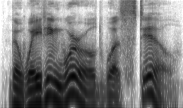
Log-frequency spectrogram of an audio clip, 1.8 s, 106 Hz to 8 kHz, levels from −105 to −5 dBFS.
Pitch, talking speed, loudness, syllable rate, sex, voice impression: 120 Hz, 165 wpm, -15 LUFS, 3.6 syllables/s, male, very masculine, very middle-aged, very thick, slightly tensed, slightly weak, slightly bright, slightly soft, slightly muffled, fluent, slightly raspy, cool, very intellectual, refreshing, sincere, calm, slightly mature, very friendly, reassuring, unique, elegant, wild, sweet, slightly lively, kind, slightly modest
